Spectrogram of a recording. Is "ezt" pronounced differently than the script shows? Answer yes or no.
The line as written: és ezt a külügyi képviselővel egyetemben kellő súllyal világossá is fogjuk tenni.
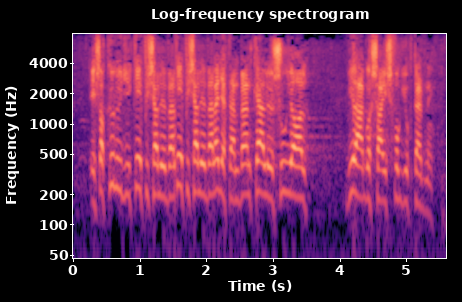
yes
